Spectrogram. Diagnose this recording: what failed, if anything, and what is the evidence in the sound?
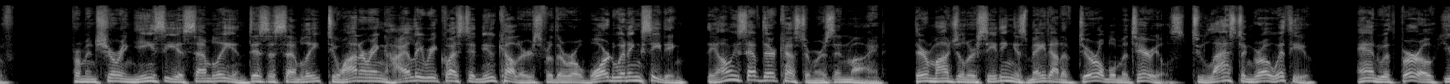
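Nothing failed in this recording, and no stage from the wiring through to playback has left a mark on the speech. There is no audible evidence of any fault.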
